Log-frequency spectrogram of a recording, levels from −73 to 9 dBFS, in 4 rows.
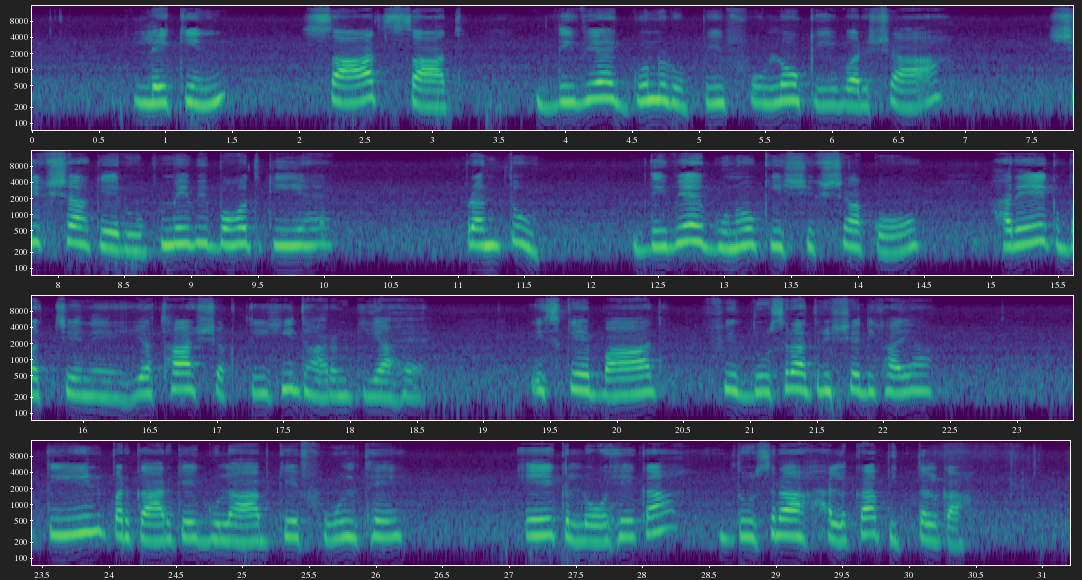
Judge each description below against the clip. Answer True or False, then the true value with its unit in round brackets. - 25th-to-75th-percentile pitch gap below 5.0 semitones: True (3.1 semitones)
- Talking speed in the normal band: False (100 wpm)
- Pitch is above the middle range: True (255 Hz)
